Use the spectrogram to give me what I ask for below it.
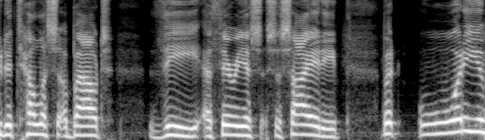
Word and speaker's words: Aetherius: was so intrigued by the aetherius if i'm pronouncing that correctly the aetherius society that's correct and the slogan first of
